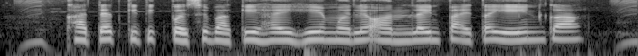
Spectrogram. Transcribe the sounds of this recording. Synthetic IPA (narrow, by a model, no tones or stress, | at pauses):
kʰat̪jat̪kit̪iːk̚pəjsebakiɦajɦeməleʔɔnlajnpajt̪ajeinka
